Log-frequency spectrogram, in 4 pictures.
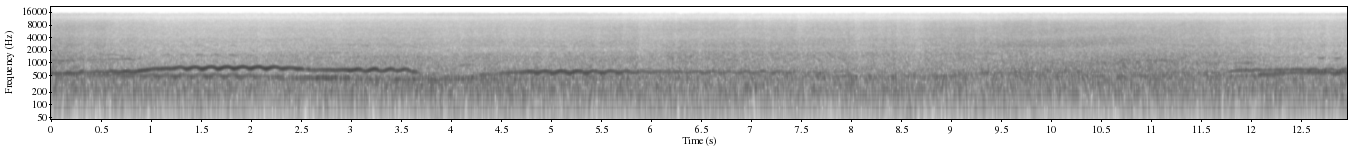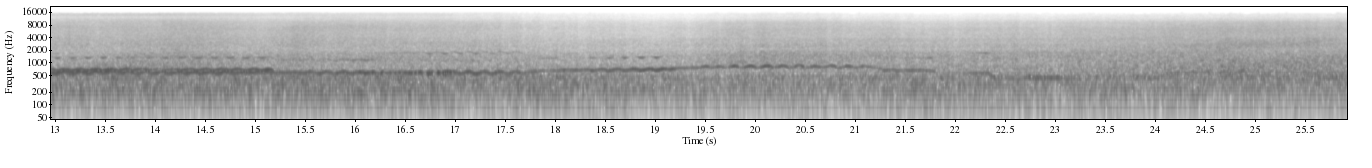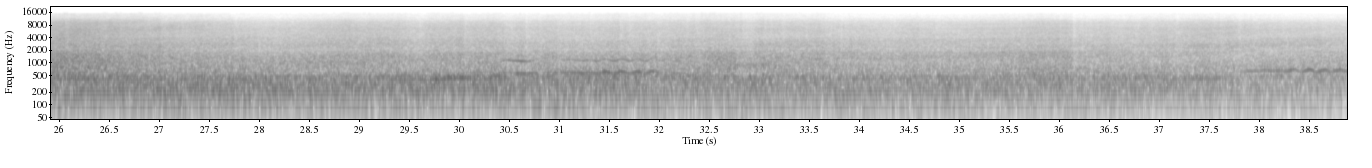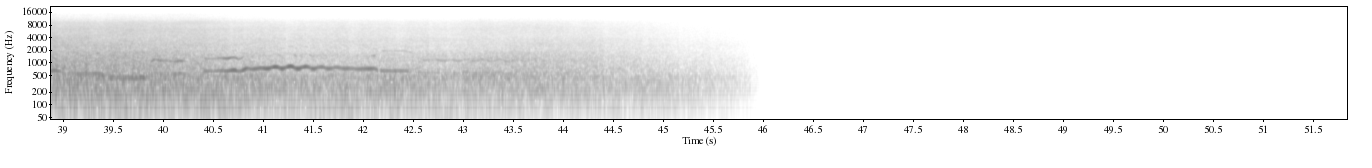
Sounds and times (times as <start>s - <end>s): Waves, surf: 0.0s - 46.0s.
